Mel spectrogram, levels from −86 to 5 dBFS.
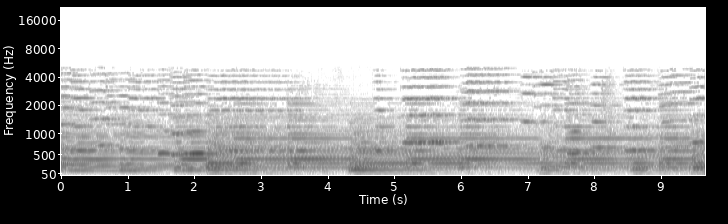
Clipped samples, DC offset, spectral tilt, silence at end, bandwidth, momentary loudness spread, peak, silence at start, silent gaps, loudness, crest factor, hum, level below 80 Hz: under 0.1%; under 0.1%; -4.5 dB/octave; 0 s; 5.2 kHz; 6 LU; -20 dBFS; 0 s; none; -37 LUFS; 16 dB; none; -64 dBFS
